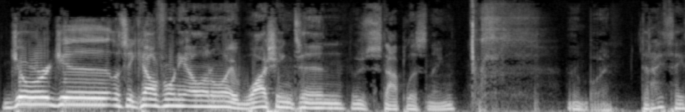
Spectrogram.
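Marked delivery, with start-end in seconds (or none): 0.1-3.5 high, loud state roll call; showy high announcing; announcer call-out. Acted. Announces states from his statistics.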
